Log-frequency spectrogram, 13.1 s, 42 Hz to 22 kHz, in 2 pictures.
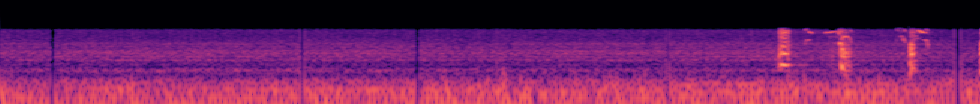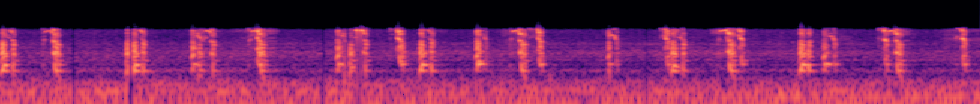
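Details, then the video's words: Peregrine falcon in Manchester, New Hampshire, 19 September 2018: five seconds of low background rumble, then a fast run of harsh, grating calls, roughly two or three a second, continuing to the end. "Peregrine Falcon Long Discussion"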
